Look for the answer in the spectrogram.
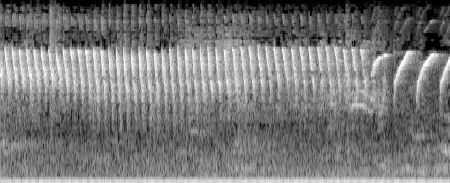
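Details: Canary singing melodiously: a fast, even trill of bright high notes, about ten per second, runs for nearly four seconds, then gives way to a few separate rising, sweeping whistles, over a steady low electrical hum.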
